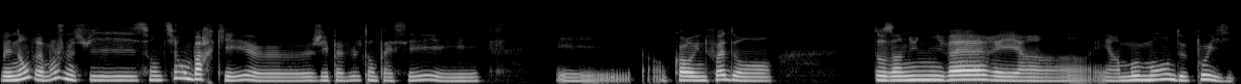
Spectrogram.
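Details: Adult woman speaking French; fluent speech.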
